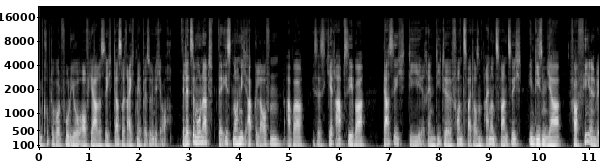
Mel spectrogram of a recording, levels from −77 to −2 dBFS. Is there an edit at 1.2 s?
no; 3 cuts; at 2.7 s, 5.9 s, 9.6 s

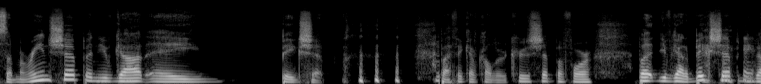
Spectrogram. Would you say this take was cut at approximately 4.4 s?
yes; 1 cut; at 4.4 s

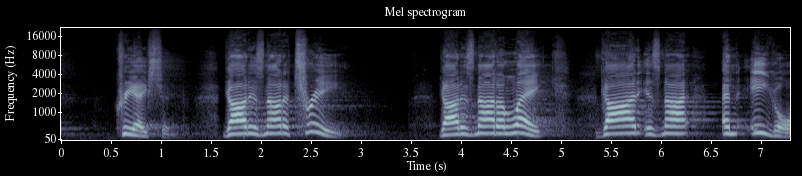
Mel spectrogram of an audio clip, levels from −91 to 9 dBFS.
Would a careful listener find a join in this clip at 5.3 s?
yes; 1 cut; at 5.3 s

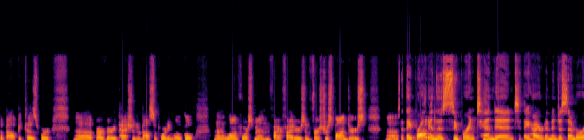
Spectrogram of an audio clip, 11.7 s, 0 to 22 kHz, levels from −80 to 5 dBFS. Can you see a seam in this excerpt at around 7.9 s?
yes; 2 cuts; at 1.9 s, 7.9 s

